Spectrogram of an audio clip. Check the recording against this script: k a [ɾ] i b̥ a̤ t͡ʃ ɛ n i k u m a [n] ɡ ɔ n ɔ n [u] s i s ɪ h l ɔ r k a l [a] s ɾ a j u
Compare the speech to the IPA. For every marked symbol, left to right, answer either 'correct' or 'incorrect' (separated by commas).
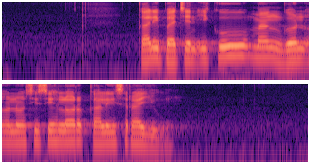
incorrect, incorrect, incorrect, incorrect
